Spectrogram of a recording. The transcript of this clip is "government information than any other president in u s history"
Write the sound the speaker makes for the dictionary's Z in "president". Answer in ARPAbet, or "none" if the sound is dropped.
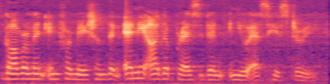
S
